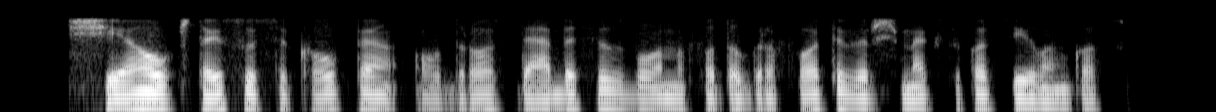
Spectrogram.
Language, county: Lithuanian, Vilnius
